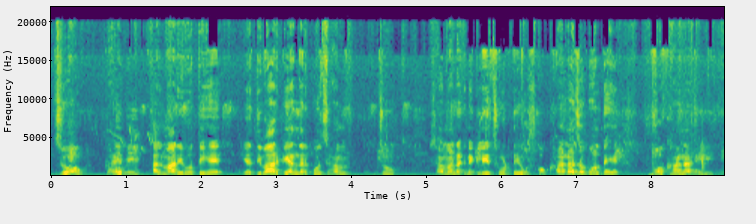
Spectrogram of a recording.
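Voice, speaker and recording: Speaking at a normal speed, this man explains Hindi grammar to his students in a high-pitched, expressive voice with a fairly bright tone. He pronounces every word carefully, repeats it with patience, and poses questions he then answers himself. A little background noise can be heard.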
